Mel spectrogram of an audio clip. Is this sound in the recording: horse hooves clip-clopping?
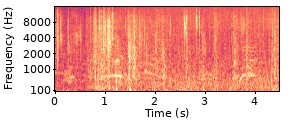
yes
